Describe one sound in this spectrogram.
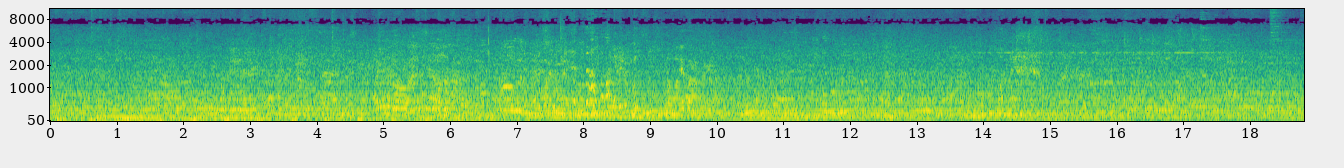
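Many voices murmur and chatter in a large echoing indoor hall.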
